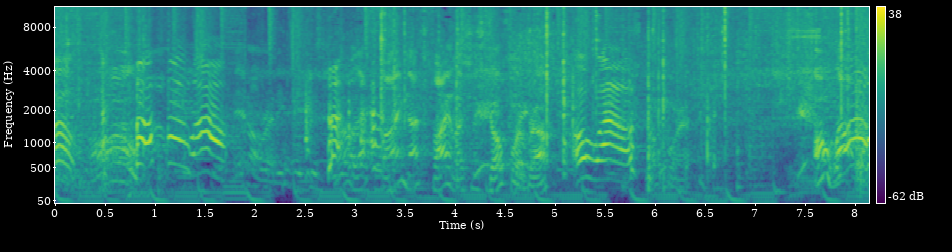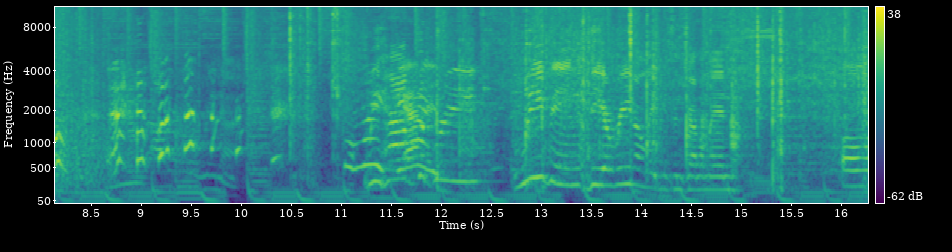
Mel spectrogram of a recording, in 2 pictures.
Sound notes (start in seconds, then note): 0.5 shouts of excitement; 7.4 shouting and laughing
